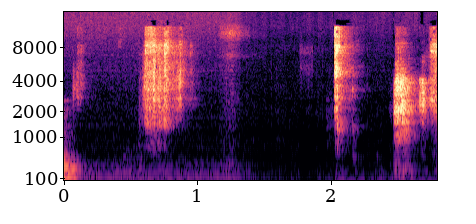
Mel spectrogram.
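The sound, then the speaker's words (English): A couple of real four-sided dice (D4s) rattle and clack as they are pulled out and handled, in three short, sharp bursts with quiet pauses between them over a faint low hum. “Sorry, I got to pull out a couple D4s. You know, I got the I only use real dice thing.”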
